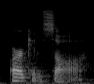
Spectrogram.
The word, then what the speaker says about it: Arkansas: the state's name shall be spelled Arkansas but pronounced Arkansas this shows just how often the name is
